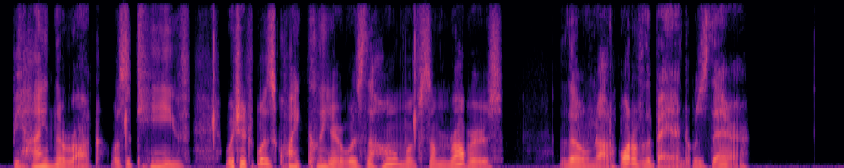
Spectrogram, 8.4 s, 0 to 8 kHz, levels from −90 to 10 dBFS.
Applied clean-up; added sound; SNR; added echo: neural diffusion model UNIVERSE++.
